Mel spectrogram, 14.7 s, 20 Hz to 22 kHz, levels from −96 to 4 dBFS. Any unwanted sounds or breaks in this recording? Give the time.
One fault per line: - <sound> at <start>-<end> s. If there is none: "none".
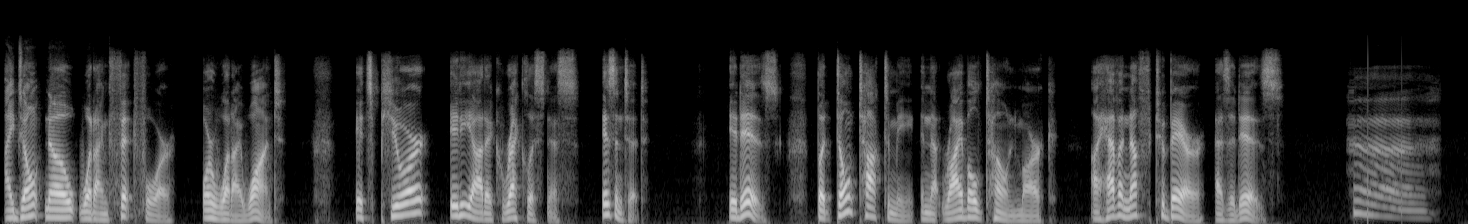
- sigh at 13.5-14.4 s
